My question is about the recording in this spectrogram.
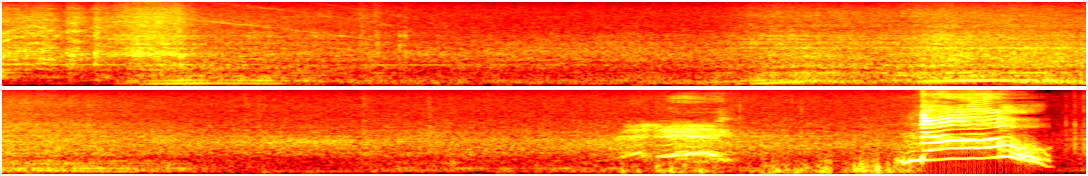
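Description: Car engine revving: a short rev about a second in, then a longer rise and fall in pitch around the middle.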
